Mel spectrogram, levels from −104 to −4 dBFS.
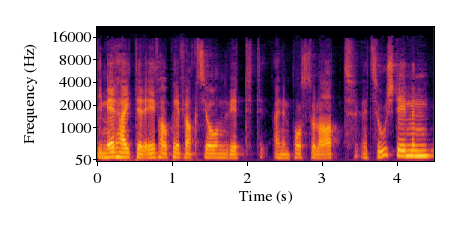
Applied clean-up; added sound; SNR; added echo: neural mask model DeepFilterNet 3.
